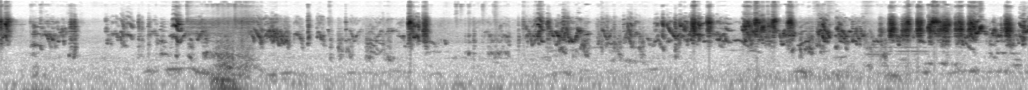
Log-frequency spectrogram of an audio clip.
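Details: Budgies chirping, sparse high twitters at first growing into a dense, busy chorus of rapid squawks and warbles toward the end.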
